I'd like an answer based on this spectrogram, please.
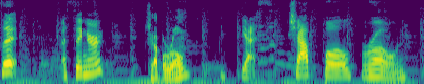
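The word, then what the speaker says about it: Chappell: Chapel-Roan. Chapel-Roan. Although I have heard it Rowan. Chapel. She says Rowan, though. She says Rowan? Rowan. Yes. Rowan. Yeah, Chapel-Roan. Okay. I still have trouble with that one.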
